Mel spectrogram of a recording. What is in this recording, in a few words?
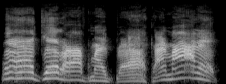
Male Imp Play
